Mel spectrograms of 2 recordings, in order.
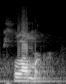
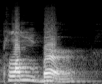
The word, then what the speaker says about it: plumber: pipes at your house you call him a plumber not a plum burr the bee is silent so plumber in fact in many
